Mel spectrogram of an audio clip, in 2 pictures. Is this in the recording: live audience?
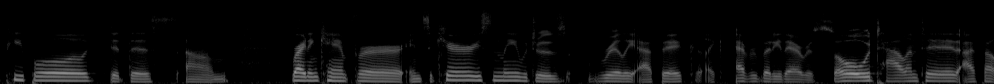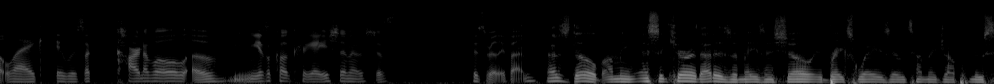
no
